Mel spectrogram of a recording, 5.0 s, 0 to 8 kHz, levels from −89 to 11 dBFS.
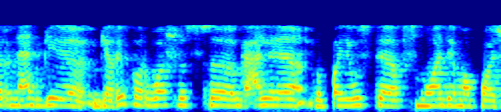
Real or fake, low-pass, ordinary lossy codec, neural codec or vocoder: real; 7.2 kHz; AAC, 16 kbps; none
